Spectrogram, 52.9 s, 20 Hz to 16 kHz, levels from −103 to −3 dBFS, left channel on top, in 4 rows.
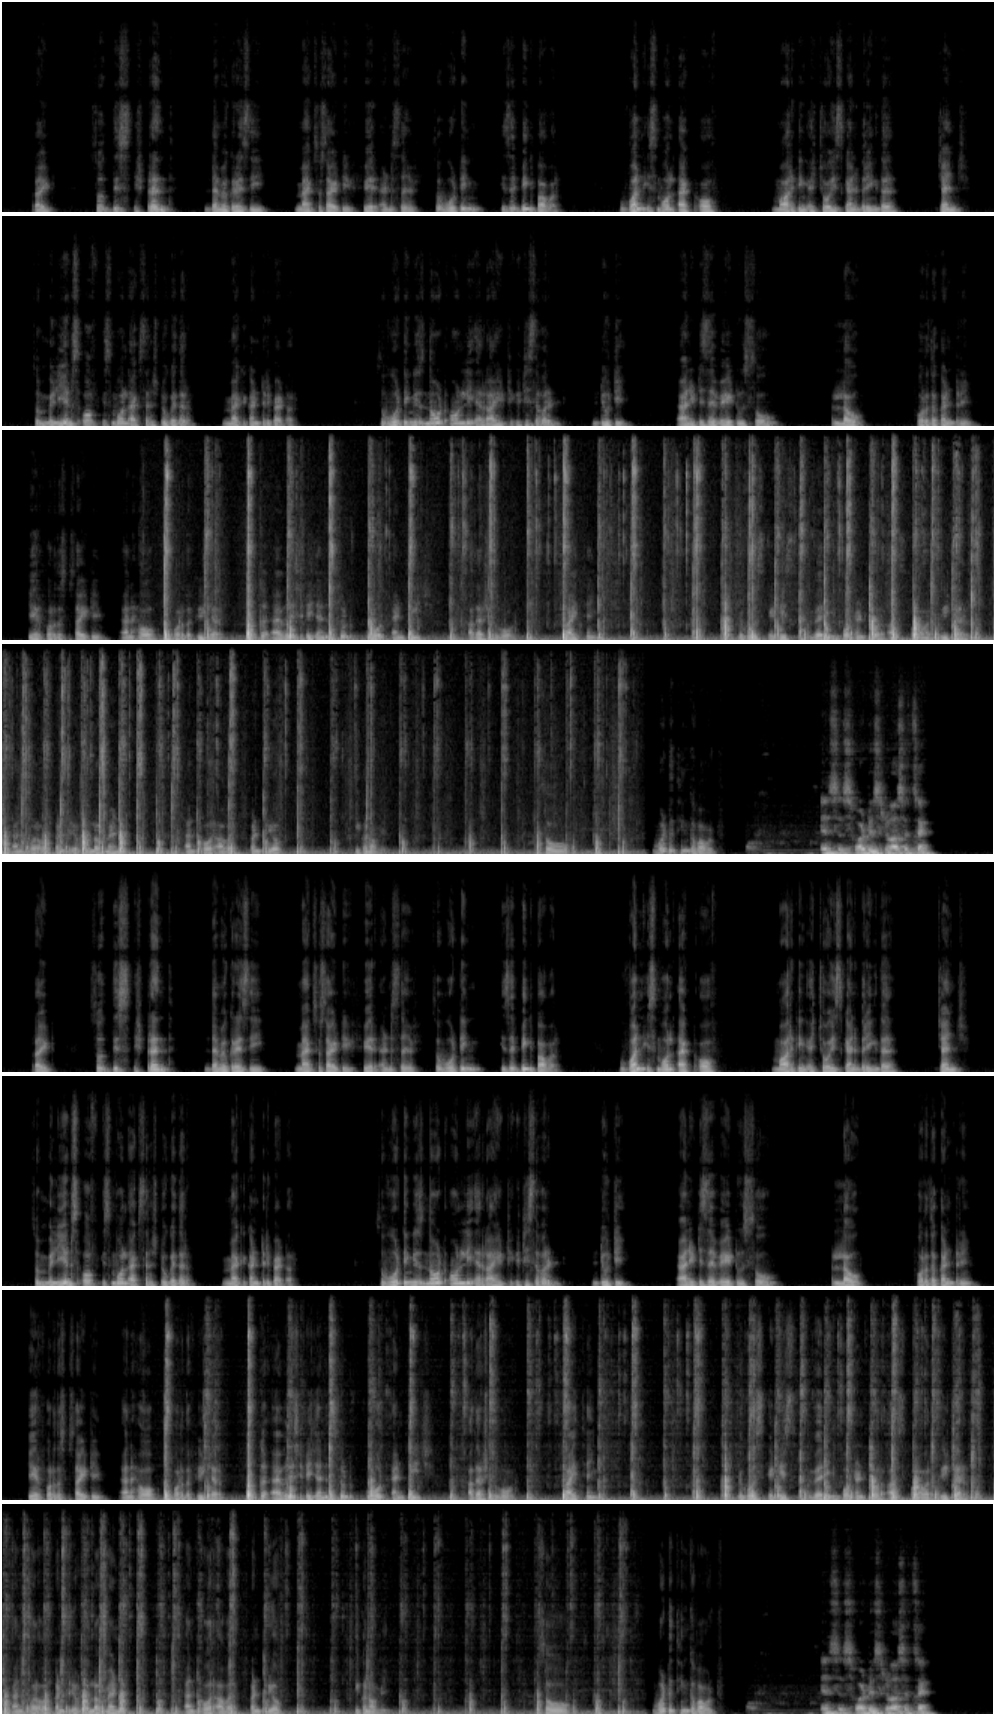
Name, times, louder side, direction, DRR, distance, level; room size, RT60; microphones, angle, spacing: voice 1, 1.3-2.2 2.7-3.5 3.9-5.5 5.8-6.4 6.7-7.4 8.2-9.5 10.3-11.9 12.5-12.7 13.7-15.7 16.2-17.1 18.3-20.7 21.1-21.5 22.2-23.6 24.3-24.7 25.4-26.2 26.8-28.5 28.7-29.4 29.9-32.0 32.7-33.3 34.0-34.4 36.2-39.4 39.8-41.3 42.1-43.4 44.5-44.8 46.9-47.3 48.3-49.2, right 2 dB, 45° right, 0.5 m, -44 dB
sound 1, 28.3-48.2, left 2 dB, 50° left, 0.6 m, -42 dB
voice 2, 50.6-52.0, left 2 dB, 75° left, 0.9 m, -38 dB
2.6 x 2.2 x 2.7 m
head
